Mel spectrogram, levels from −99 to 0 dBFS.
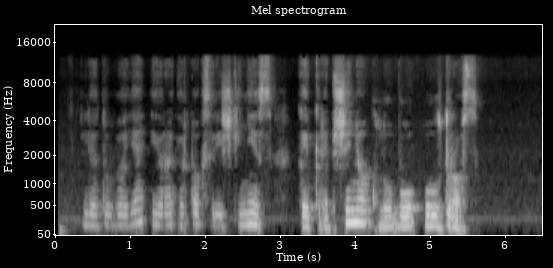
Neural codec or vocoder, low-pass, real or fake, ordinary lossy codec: vocoder, 48 kHz, 128 mel bands, Vocos; 19.8 kHz; fake; AAC, 32 kbps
